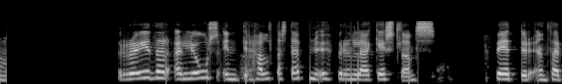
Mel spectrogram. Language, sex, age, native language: Icelandic, female, 20-29, Icelandic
